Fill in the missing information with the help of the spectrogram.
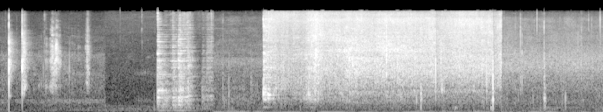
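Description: Camp cooking sounds: a few sharp clicks and clinks, then a loud, steady hiss that starts suddenly about four seconds in and cuts off just as suddenly some three and a half seconds later.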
